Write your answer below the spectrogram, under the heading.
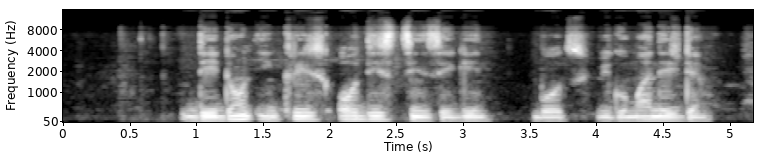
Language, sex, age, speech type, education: Nigerian Pidgin, male, 15-29, spontaneous, tertiary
